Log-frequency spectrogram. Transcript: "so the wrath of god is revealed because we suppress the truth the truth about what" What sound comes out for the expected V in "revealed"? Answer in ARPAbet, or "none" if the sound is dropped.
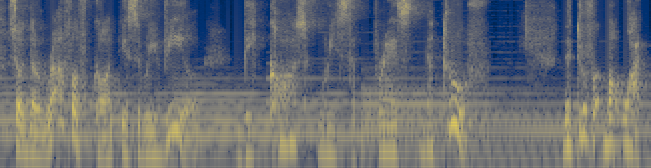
V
